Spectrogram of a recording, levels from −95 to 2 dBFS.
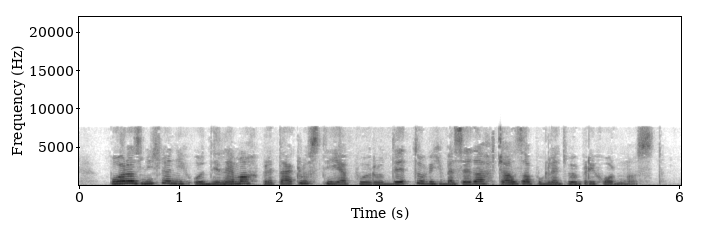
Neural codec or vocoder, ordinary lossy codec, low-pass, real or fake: vocoder, 44.1 kHz, 128 mel bands, Pupu-Vocoder; AAC, 24 kbps; 19.8 kHz; fake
